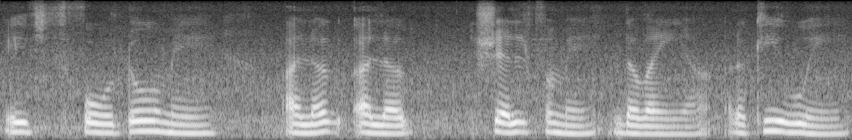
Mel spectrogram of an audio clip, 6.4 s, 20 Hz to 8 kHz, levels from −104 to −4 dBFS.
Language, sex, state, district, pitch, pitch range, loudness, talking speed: Hindi, female, Madhya Pradesh, Dhar, 185 Hz, 170-200 Hz, -15 LUFS, 95 wpm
